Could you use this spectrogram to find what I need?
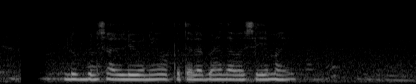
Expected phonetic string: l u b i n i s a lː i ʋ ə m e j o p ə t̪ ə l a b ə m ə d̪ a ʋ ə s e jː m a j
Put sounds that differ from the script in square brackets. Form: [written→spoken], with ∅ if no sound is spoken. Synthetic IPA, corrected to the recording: l u b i n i s a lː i ʋ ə [m→n] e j o p ə t̪ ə l a b ə [m→n] ə d̪ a ʋ ə s e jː m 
